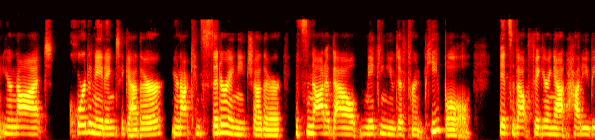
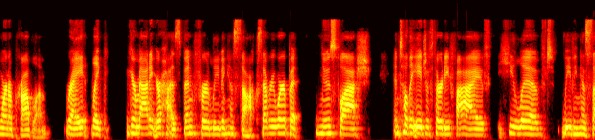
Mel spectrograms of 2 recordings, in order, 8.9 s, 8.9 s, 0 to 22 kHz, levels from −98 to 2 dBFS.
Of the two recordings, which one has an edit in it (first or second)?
first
